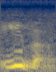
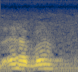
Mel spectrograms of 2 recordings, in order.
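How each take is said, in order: First: The name does not rhyme with Emma. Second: The name rhymes with Emma. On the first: This is the usual pronunciation of the name. "most people whose name is E.V.A. pronounce their name Eva" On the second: The name was made to match a twin sister's name. "pronounced it Eva, to rhyme with her twin sister"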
